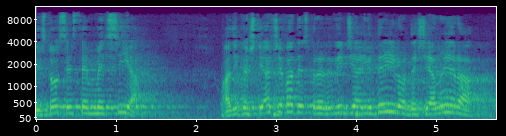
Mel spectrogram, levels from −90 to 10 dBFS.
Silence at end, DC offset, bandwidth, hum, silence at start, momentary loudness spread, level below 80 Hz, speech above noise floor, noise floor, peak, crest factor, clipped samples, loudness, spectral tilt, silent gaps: 0 s; under 0.1%; 10.5 kHz; none; 0 s; 7 LU; -46 dBFS; 24 dB; -40 dBFS; 0 dBFS; 16 dB; under 0.1%; -17 LUFS; -5 dB/octave; none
